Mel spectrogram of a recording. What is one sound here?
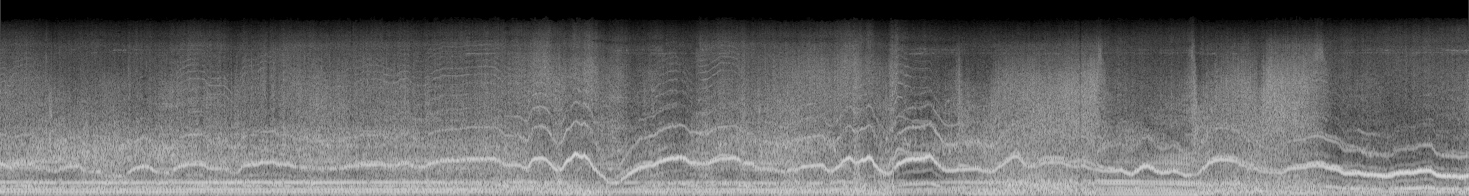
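Tyres screech on asphalt as a car drifts.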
